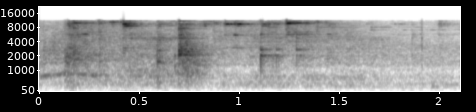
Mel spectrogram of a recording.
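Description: A dog whimpering a few short times in the first second or so: it wants to go out.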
